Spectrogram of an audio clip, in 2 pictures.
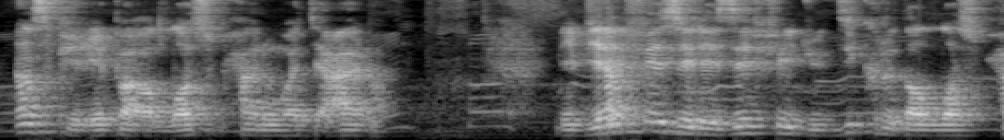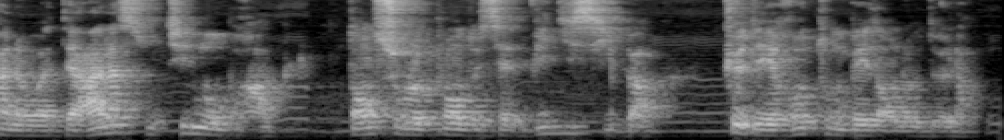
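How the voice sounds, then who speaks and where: A man giving a calm, measured religious lesson as a scripted voice-over, with Arabic devotional formulas woven into his speech. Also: mid-range voice. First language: French. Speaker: religious teacher. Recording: echoey, from a distance.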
